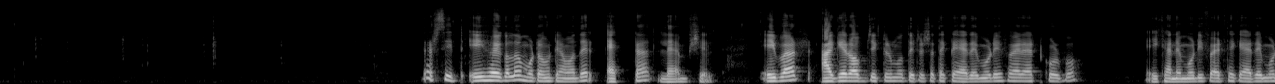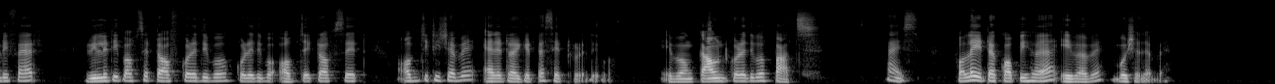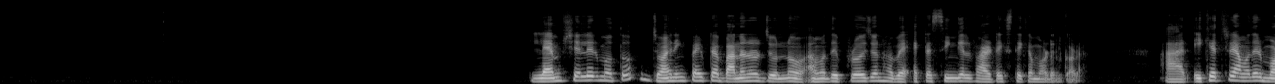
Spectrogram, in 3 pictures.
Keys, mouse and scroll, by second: 0.0 shift+middle click, 0.3 scroll up 2, 0.4 ctrl+r, 1.1 scroll up 1, 1.2 ctrl+r, 1.9 scroll down 5, 2.1 ctrl+r, 2.2 g, 2.7 ctrl+r, 2.8 g, 3.2 ctrl+r, 3.3 g, 3.6 Tab, 3.8-4.4 scroll down 1, 4.4-4.7 middle drag, 4.7 alt+z, 4.9-5.5 scroll down 5, 5.5-7.1 middle drag, 7.1-7.4 scroll down 2, 7.4-9.3 shift+middle drag, 9.3-9.9 drag, 12.4-12.9 drag, 13.8 click, 14.4-15.3 drag, 15.6-18.8 drag, 18.8-20.1 middle drag, 20.1-21.4 drag, 21.4-24.4 middle drag, 34.8-36.0 shift+middle drag, 36.0-36.4 scroll up 4, 37.2 middle click, 38.1-38.2 scroll up 1.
